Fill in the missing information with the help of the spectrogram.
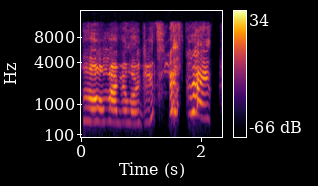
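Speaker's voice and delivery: high exclamation broken by laughing; crying with laughter. Real, not acted. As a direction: gasp it out between laughs. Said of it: "I'm sitting here crying".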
